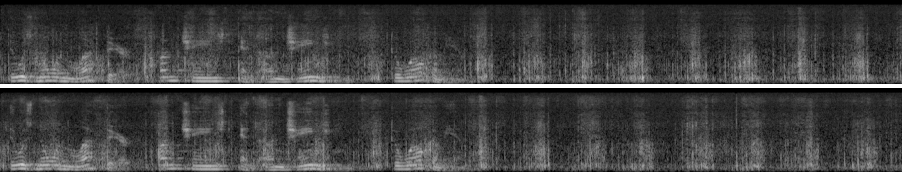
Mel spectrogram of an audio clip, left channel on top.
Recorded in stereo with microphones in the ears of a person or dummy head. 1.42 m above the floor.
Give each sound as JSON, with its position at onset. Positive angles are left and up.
{"t": 0.1, "sound": "a man speaking", "side_deg": -15, "distance_m": 2.5}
